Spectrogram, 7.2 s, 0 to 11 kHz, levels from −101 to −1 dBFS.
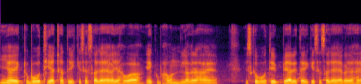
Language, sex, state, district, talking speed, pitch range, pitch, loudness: Hindi, male, Chhattisgarh, Kabirdham, 190 wpm, 95-105 Hz, 100 Hz, -18 LUFS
